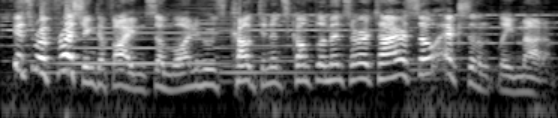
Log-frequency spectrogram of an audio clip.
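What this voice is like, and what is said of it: Forced posh accent. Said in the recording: “Forcing a posh accent ... Yeah, I'm nailing it.”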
